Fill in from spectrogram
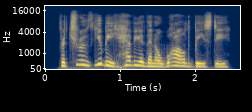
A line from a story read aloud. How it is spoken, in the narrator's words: Tafara grunted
